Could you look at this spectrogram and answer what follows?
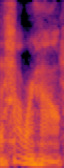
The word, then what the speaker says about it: Harrenhal: Yeah, as they pronounce it, Harrenhal. – Harrenhal. It's like this ZZ Top song.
